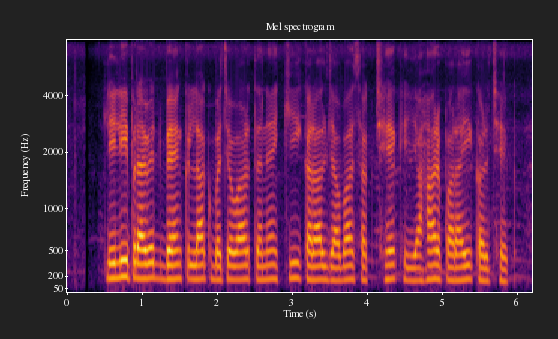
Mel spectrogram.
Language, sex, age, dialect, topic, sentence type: Magahi, male, 18-24, Northeastern/Surjapuri, banking, statement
